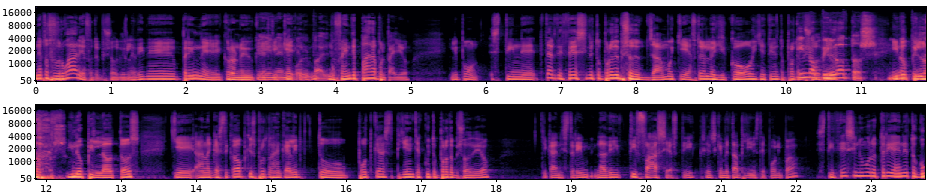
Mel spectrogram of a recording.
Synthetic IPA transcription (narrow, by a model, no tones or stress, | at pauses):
ineɐpot̪ofevɾuɐɾioɐft̪ot̪e̞pi̥so̞ðio̞ðilɐðiinepɾinkɾo̞noiucet̪ɐiemmufe̞net̪̬e̞pɐɾɐpo̞lipɐʎo̞ | lipo̞nst̪int̪e̞t̪ɐɾt̪iθe̞siinet̪opɾo̞t̪opiso̞ðiot̪ud͡zɐmoceɐft̪oinelo̞ʝiko̞ʝɐt̪iine̞t̪o̞pɾot̪inioðilot̪osineopiloineo̞pilo̞t̪o̞s | ce̞ɐ̰nɐŋɡɐst̪ikɐopço̞spɾo̞t̪̬ɐnɐkɐlip̚t̪i̥t̪o̞po̞d̪kɐst̪̚piʝe̞niceɐkuit̪o̞pɾot̪op̬iso̞ðio̞ | ce̞kɐnist̪ɾimnɐðit̪ifɐsiɐ̰ft̪ikse̞ɾisce̞me̞t̪ɐpiʝenist̪ɐipo̞lipɐ | st̪iθe̞sinume̞ɾo̞t̪ɾiɐinet̪o̞ɡu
